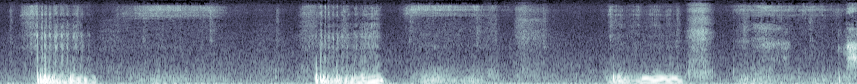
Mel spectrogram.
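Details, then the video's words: Dog snoring while asleep: deep, rattling snores about every four seconds, each a rough low buzz lasting roughly a second, with soft hissing breaths between and steady background hiss. "A snoring Dog"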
